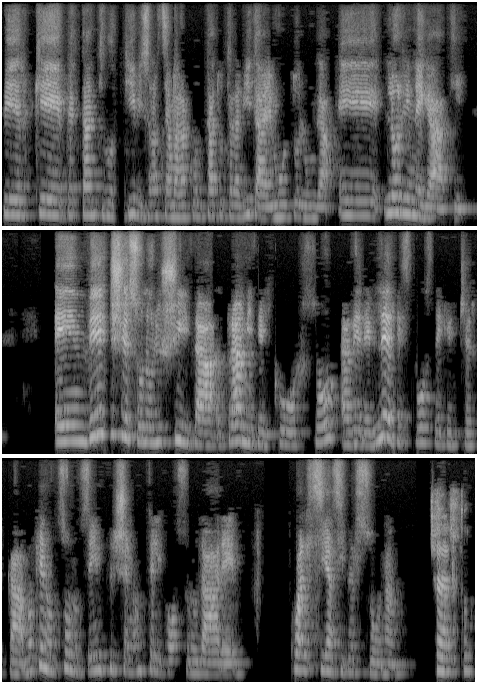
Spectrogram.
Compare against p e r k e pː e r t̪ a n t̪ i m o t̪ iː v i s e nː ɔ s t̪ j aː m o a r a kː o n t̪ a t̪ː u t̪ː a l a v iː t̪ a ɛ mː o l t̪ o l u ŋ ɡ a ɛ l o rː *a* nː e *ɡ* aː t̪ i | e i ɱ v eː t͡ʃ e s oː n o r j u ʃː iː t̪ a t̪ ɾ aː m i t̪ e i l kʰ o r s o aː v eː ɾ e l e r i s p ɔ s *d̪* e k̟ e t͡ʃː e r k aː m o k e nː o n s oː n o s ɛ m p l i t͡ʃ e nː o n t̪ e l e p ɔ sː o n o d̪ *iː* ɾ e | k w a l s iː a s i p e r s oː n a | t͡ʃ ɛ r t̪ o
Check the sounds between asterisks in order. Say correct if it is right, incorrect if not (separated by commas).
incorrect, correct, incorrect, incorrect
